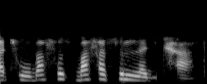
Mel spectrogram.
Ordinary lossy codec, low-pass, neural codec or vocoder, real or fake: none; 3.6 kHz; autoencoder, 48 kHz, 128 numbers a frame, DAC-VAE, trained on Japanese speech; fake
